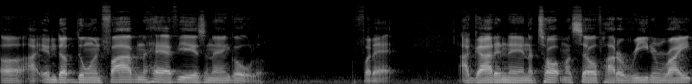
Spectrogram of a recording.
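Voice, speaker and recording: With a New Orleans accent, the speaker keeps a fairly even intonation. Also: man, fairly low pitch for a man, moderate pace. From New Orleans, Ninth Ward. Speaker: formerly incarcerated man, security worker. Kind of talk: interview, life story.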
